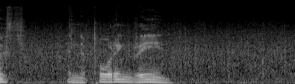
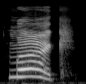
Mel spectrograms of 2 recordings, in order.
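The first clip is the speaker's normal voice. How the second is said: shrill-pitched alarmed cry, much higher and louder; high scream; 5 dB louder than usual. A narrator's reading. Wife screams for her husband at the croft, high alarmed cry. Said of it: "Missus McDougall gave a scream".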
